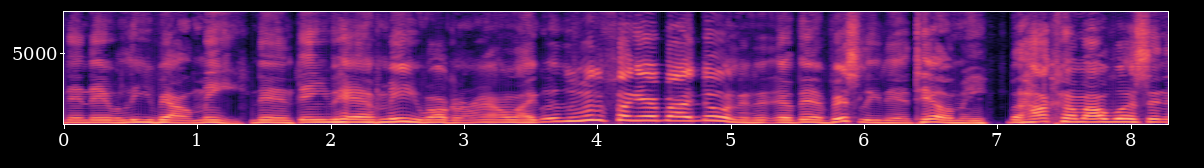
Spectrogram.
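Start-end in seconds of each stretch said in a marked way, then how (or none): 3.6-5.1 high, fast, baffled mock complaint; confused outburst. Complaining about clique at work, fast baffled outburst. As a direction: rattle off a bewildered question. Imitating himself left out at work.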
